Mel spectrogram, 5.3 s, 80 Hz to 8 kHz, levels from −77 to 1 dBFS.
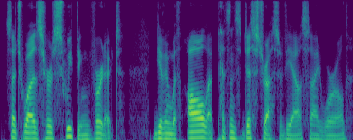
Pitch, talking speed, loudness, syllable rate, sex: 110 Hz, 170 wpm, -19 LUFS, 4.8 syllables/s, male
